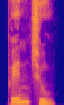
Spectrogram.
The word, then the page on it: ಪೆಂಚು: Kannada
